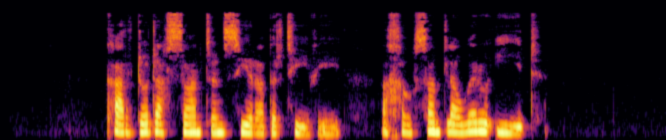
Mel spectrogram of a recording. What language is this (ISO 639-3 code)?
cym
